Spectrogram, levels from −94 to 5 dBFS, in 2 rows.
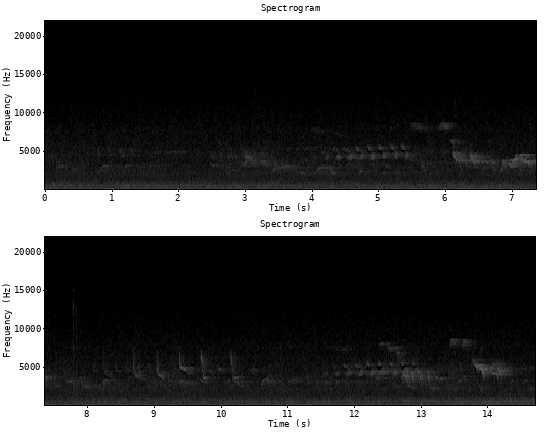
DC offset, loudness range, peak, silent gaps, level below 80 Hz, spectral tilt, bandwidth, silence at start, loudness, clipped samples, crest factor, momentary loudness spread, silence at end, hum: under 0.1%; 4 LU; -48 dBFS; none; -72 dBFS; -3 dB/octave; 16 kHz; 0 s; -65 LUFS; under 0.1%; 18 dB; 7 LU; 0 s; none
